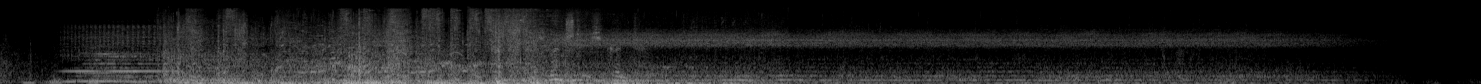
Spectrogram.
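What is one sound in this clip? Sword blows and magic bursts clash in a fight.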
